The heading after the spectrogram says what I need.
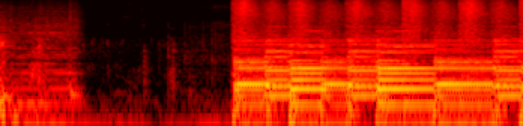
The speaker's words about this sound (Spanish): Esto es un ganso. El ganso es un ave acuática que a menudo es confundida con el pato.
